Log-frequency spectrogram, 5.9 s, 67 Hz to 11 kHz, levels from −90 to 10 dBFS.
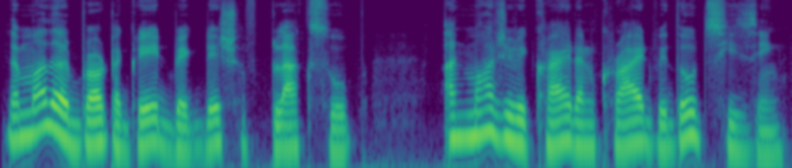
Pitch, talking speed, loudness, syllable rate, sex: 140 Hz, 170 wpm, -19 LUFS, 4.2 syllables/s, male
